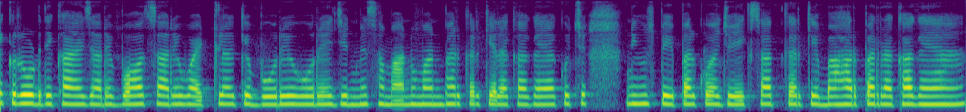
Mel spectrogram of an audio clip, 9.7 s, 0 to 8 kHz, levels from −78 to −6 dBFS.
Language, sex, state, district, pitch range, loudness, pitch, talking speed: Hindi, female, Maharashtra, Mumbai Suburban, 215-225 Hz, -17 LUFS, 220 Hz, 200 wpm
